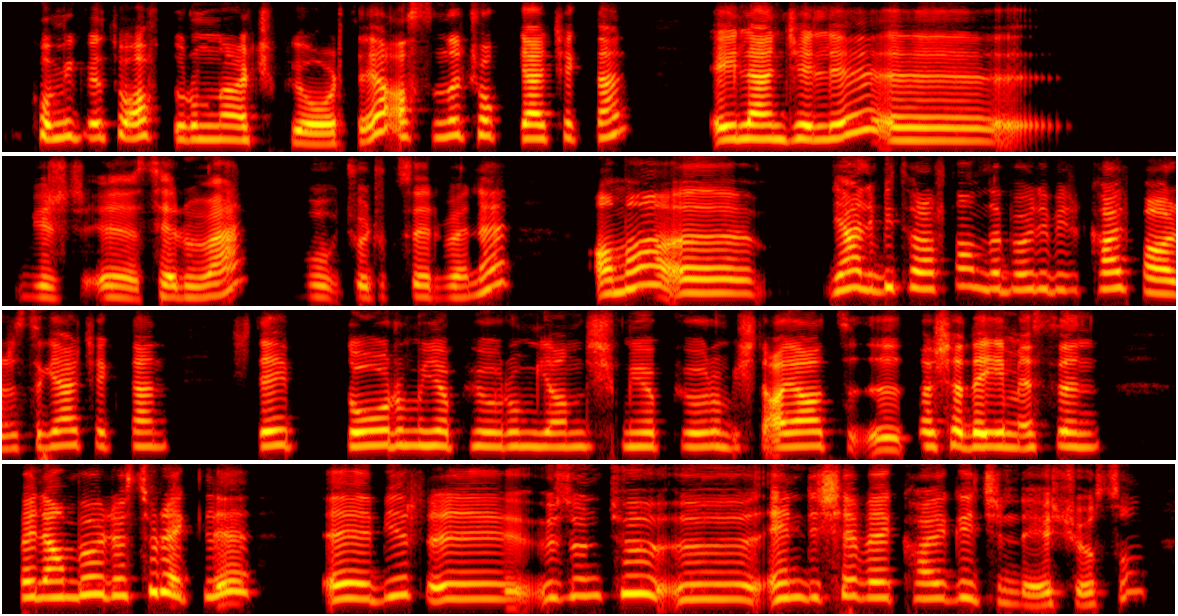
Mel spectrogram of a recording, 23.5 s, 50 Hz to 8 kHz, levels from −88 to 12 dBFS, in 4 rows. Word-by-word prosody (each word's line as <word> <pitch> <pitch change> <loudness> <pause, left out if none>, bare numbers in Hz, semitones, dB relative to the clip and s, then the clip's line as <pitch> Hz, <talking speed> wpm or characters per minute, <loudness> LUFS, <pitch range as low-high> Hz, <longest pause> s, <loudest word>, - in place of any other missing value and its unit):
komik 255 -1 0
ve 250 - +2
tuhaf 265 +2 +1
durumlar 230 -1 +1
çıkıyor 175 -6 +2
ortaya. 165 +4 +3
Aslında 265 +2 0
çok, 290 -1 -4
gerçekten 250 - +3 0.4
eğlenceli, 235 0 +5
eee, 215 - 0 0.8
bir, 175 -3 -8
eee, 170 -2 -1
serüven, 175 - 0 0.3
bu 175 -3 -9
çocuk 175 0 -10
serüveni 175 - -4 0.4
ama, 310 +1 +3
eee, 235 -1 +2 0.4
yani, 290 +2 +2
bir 330 - -1
taraftan 310 +1 -2
da, 295 - -4
böyle, 290 +1 -5
bir 280 0 -11
kalp 300 +2 +1
ağrısı 225 -1 +2
gerçekten. 245 -1 -3 0.3
İşte, 250 - +2
"Hep 265 -2 -8 0.2
doğru 260 +2 +3
mu 255 - -4
yapıyorum, 245 -1 -3
yanlış 235 0 -5
mı 240 - -5
yapıyorum?" 240 0 -3
İşte, 225 - -6
"Ayağı 245 +1 +5
t 325 - -16
eee, 400 -2 -1
taşa 245 0 +2
değmesin." 235 0 +3 0.5
falan, 290 0 +3
böyle, 335 -1 +1
sürekli, 335 +1 +1 0.4
eee, 270 -1 +3
bir, 320 +2 -3
eee, 265 +7 +1
üzüntü, 315 +4 -4 0.2
eee, 260 -1 -3
endişe 285 +2 0
ve 285 0 +3
kaygı 275 0 -4
içinde 220 -9 -6
yaşıyorsun. 185 - -5
250 Hz, 140 wpm, -23 LUFS, 230-285 Hz, 0.8 s, eğlenceli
